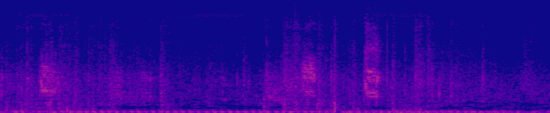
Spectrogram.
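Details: A fierce female sooty-headed bulbul gives three short, bright chirps, one early and two close together near the end, over a steady low rumble and background noise.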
